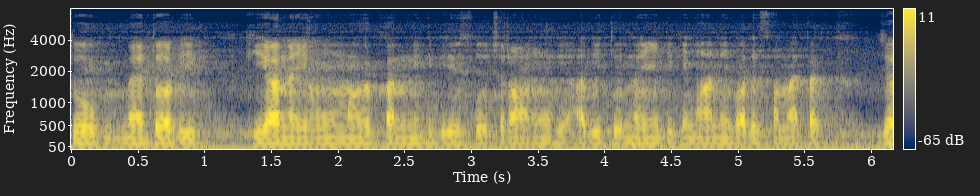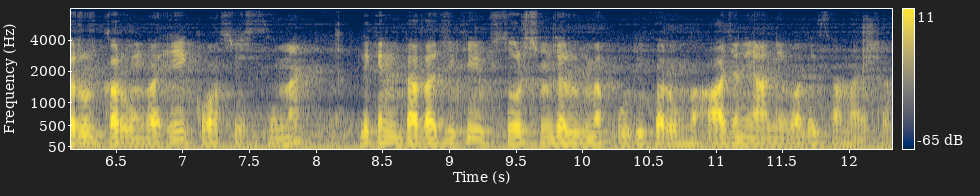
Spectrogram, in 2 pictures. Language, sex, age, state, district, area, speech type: Hindi, male, 18-30, Madhya Pradesh, Seoni, urban, spontaneous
